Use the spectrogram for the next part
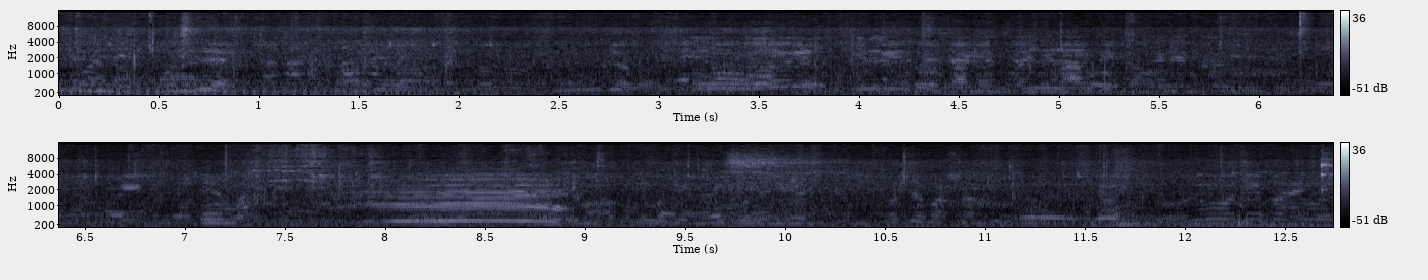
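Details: Cattle at a karapan sapi bull race training session on the Asemanis field in Pamekasan. A single drawn-out, tonal moo rises above steady talk and crowd noise, with shorter lowing sounds and voices throughout.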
